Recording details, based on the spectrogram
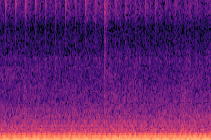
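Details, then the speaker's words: Hanabishi fully automatic washing machine motor, noisy when spinning at high RPM, hums with a rough, gritty metallic edge; worn motor bearing (front or rear), to be replaced. "maingay hindi normal na yung ingay niya dahil pagka mabilis to pag mabilis na yung RPM"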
